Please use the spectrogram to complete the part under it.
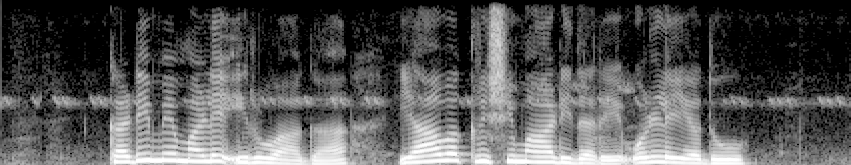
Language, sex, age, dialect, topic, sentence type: Kannada, female, 18-24, Coastal/Dakshin, agriculture, question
